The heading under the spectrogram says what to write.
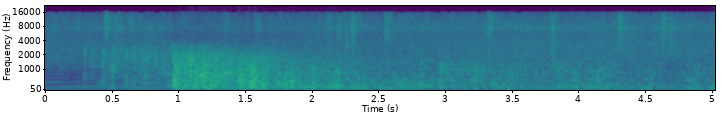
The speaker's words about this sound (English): Seemed like it was always raining on Polyphin, which honestly I didn't mind. Rain slicks the metal walkways of Hakame Prefecture on Polyphin, pooling in the cracks of plasteel and rusted grates.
